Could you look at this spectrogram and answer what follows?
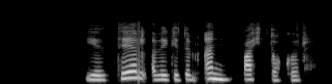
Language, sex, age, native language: Icelandic, female, 50-59, Icelandic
